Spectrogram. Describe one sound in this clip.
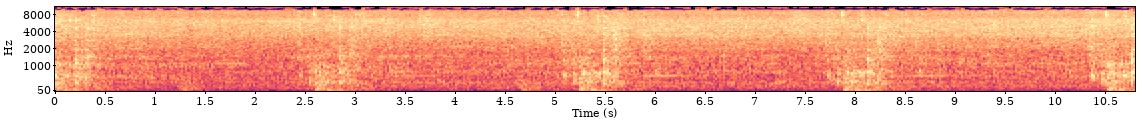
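Machinery hums and clatters steadily.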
